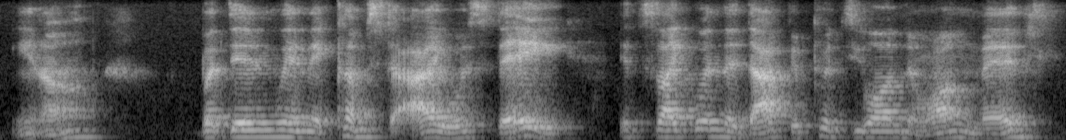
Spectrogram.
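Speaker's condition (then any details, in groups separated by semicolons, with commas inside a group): Cerebral palsy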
